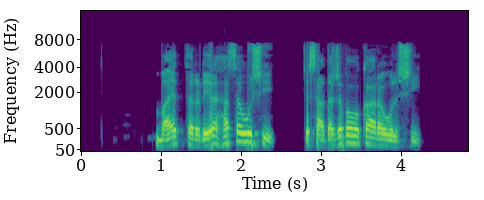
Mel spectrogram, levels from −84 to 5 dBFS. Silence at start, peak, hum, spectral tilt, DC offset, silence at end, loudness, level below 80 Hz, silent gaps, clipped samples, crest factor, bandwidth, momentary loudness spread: 0.95 s; 0 dBFS; none; -4.5 dB/octave; under 0.1%; 0.6 s; -12 LUFS; -46 dBFS; 2.46-2.77 s; under 0.1%; 14 dB; 7.8 kHz; 9 LU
